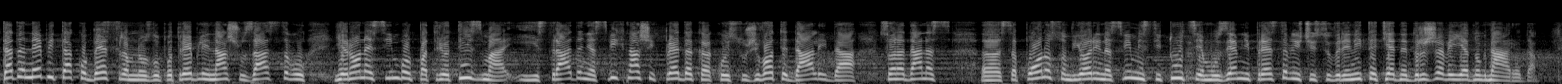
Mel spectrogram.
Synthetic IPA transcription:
t̪ad̪anebit̪ako̞be̞sɾamnozlˠopo̞t̪ɾeːbilinaʃuzaːst̪aʋuje̞ɾo̞najesimbo̞lˠpat̪ɾio̞t̪izmaist̪ɾaːd̪aɲasʋiːxnaʃixpɾe̞d̪akako̞jisuʒiʋo̞t̪e̞d̪aːlid̪a | suo̞nad̪anas | sapo̞ːnoso̞mvjo̞ɾinasʋiminst̪it̪uːt̪sijamauzemʎipɾet̪st̪aʋʎajut͡ɕisuʋeɾenit̪e̞t̪jed̪ne̞d̪r̩ʒaʋe̞ijed̪no̞ɡnaːɾo̞d̪a̰

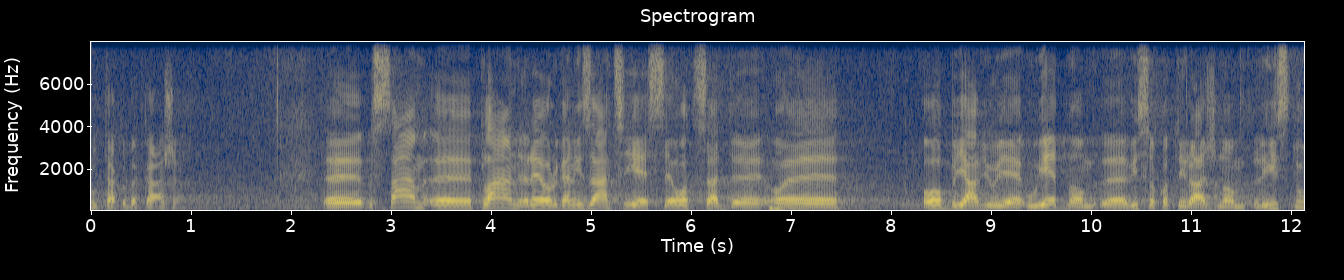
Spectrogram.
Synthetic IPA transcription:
t̪ako̞d̪aka̰ːʒḛm | saːmplˠaːnɾe̞o̞ɾɡanizaːt̪sije̞se̞o̞d̪sad̪ | objaʋʎujeʔuje̞d̪nomʋiso̞ko̞t̪iɾaʒno̞mliːst̪u

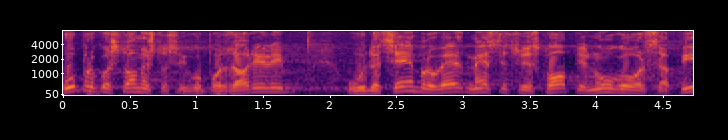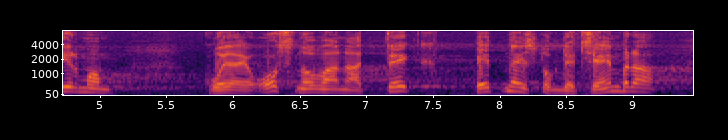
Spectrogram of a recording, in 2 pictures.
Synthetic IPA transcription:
upɾ̩ko̞st̪o̞me̞ʃt̪o̞siɡupo̞zo̞ɾili | ud̪e̞t̪sembɾume̞se̞t̪suje̞sklo̞pʎe̞nuɡo̞ʋo̞ɾsafiɾmo̞m | ko̞jaje̞ʔo̞sno̞ʋanat̪ek | pe̞t̪naest̪o̞ɡd̪e̞t̪sembɾa

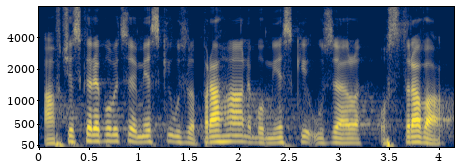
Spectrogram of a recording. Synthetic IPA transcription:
ʔaft͡ʃɛskɛːɾɛpublɪt͡sɛjɛmɲɛst̪kɪuzɛlpɾaɦanɛbomɲɛst̪kɪʔuzɛlʔost̪ɾava̰

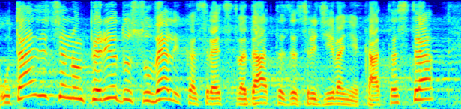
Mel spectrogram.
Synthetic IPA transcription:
ut̪ɾanzit̪sionompeɾio̞d̪usuʋelikasɾet̪st̪ʋad̪aːt̪azasɾed͡ʑiːʋaɲekat̪ast̪ɾa

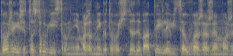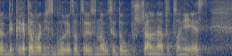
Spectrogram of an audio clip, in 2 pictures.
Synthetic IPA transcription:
ɡɔʐɛjʐɛt̪ɔzd̪ɾuɡʲejst̪ɾɔnɘɲɛmaʐad̪nɛjɡɔt̪ɔvɔɕt͡ɕid̪ɔd̪ɛbat̪ɘilɛvʲit̪sauvaʐaʐɛmɔʐɛd̪ɛkɾɛt̪ɔvad͡ʑzɡuɾɘt̪ɔt̪sɔjɛst̪vnaut̪sɛd̪ɔupuʂt͡ʂalnɛat̪ɔt̪sɔɲɛjɛst̪

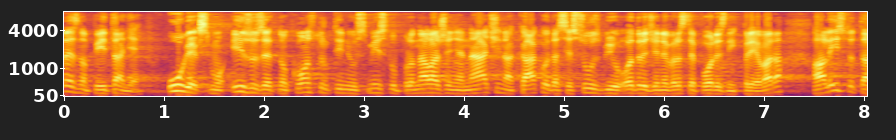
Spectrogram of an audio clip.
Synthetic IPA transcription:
ɾezno̞piːt̪aɲe̞̰ | uʋje̞ksmo̞ʔizuze̞t̪no̞ko̞nst̪ɾuk̚t̪iʋniusmiːslˠupɾo̞nalˠaʒe̞ɲanaːt͡ʃinakako̞d̪ase̞suzbijuʔo̞d̪ɾe̞d͡ʑe̞ne̞ʋr̩st̪e̞po̞ɾe̞znixpɾje̞ːʋaɾa | aliist̪o̞t̪a

